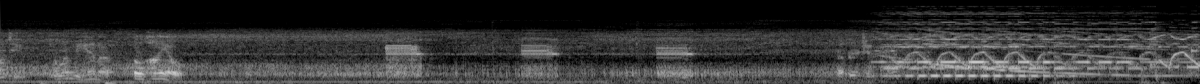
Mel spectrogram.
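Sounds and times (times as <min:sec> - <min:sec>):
digital data tone bursts: 0:08.7 - 0:12.0.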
